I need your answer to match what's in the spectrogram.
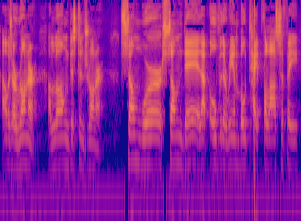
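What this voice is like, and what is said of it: Irish accent. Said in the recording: “I'm standing in America with an Irish accent.”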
